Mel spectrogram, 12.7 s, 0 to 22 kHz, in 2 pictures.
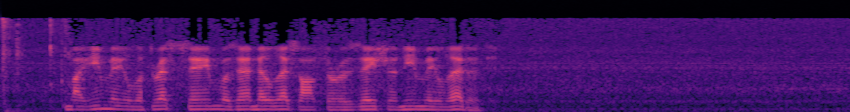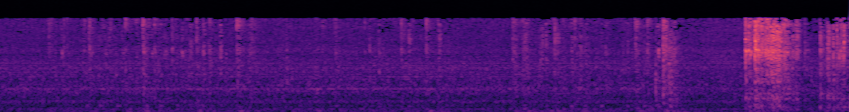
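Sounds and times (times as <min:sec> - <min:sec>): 
steady hum: 0:00.0 - 0:12.7
speech: 0:00.5 - 0:03.8
typing on a computer keyboard: 0:06.8 - 0:08.4, 0:09.1 - 0:12.7.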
